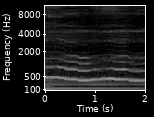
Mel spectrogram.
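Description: A long held vocal note, hummed or sung on a vowel, that steps down a little in pitch and then wavers slowly, over a steady low sustained accompaniment, in a slow OPM (Filipino pop) love ballad.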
